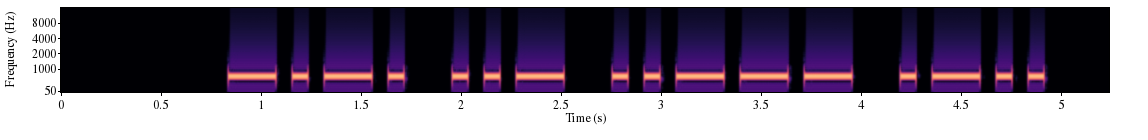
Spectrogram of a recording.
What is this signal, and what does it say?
Morse code, heard as a keyed tone, about 15 wpm, 700 Hz. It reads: CU2L
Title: DXCC-100 Call Signs - 4 Characters - Repeated 3x - 15wpm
